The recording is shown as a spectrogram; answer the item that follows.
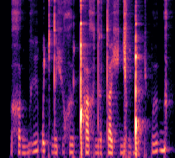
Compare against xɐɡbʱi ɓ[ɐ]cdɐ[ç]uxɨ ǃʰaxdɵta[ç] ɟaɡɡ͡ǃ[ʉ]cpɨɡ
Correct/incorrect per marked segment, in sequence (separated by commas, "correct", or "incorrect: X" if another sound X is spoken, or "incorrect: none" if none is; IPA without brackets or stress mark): correct, correct, correct, correct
